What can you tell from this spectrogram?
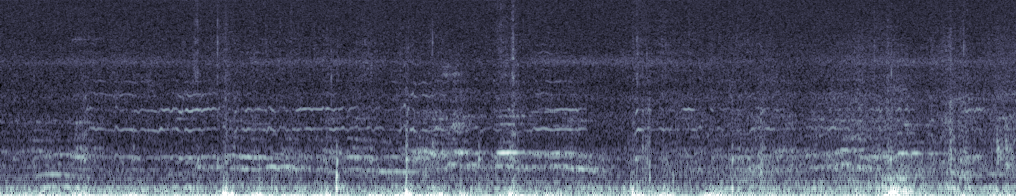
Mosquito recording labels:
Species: Aedes aegypti; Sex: female; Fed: unfed; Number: one; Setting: cup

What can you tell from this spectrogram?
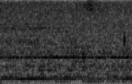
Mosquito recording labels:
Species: Anopheles gambiae s.s.; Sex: female; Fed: unfed; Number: one; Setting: insect culture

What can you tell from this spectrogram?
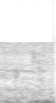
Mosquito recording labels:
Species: mosquito; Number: one; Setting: cup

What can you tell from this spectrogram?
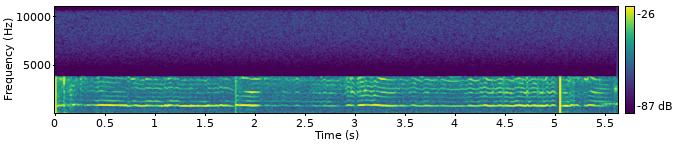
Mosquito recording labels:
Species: mosquito; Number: one; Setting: cup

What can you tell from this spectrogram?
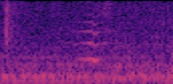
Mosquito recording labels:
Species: Anopheles gambiae s.s.; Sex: female; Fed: unfed; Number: one; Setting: insect culture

